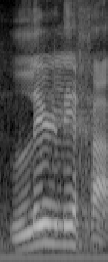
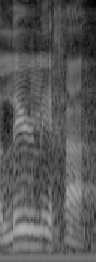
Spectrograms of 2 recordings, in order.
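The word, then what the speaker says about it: Lech Lecha: O tema é ler lechá. Não tem nada a ver com o que daqui, né? Mas é assim que se escreve, só que a pronúncia ela é diferente. Ler lechá, fala ler lechá.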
